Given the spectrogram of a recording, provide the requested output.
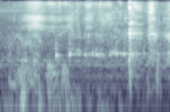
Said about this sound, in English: Right now we're pouring bong water into his drinking cup. Hopefully he'll come home and drink it.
